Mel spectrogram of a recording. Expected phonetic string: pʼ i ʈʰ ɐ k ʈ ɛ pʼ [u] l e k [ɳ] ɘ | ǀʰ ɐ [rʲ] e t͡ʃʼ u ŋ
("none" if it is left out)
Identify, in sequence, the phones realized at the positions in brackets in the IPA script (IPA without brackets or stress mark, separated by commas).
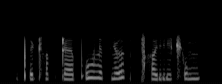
u, ɳ, rʲ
